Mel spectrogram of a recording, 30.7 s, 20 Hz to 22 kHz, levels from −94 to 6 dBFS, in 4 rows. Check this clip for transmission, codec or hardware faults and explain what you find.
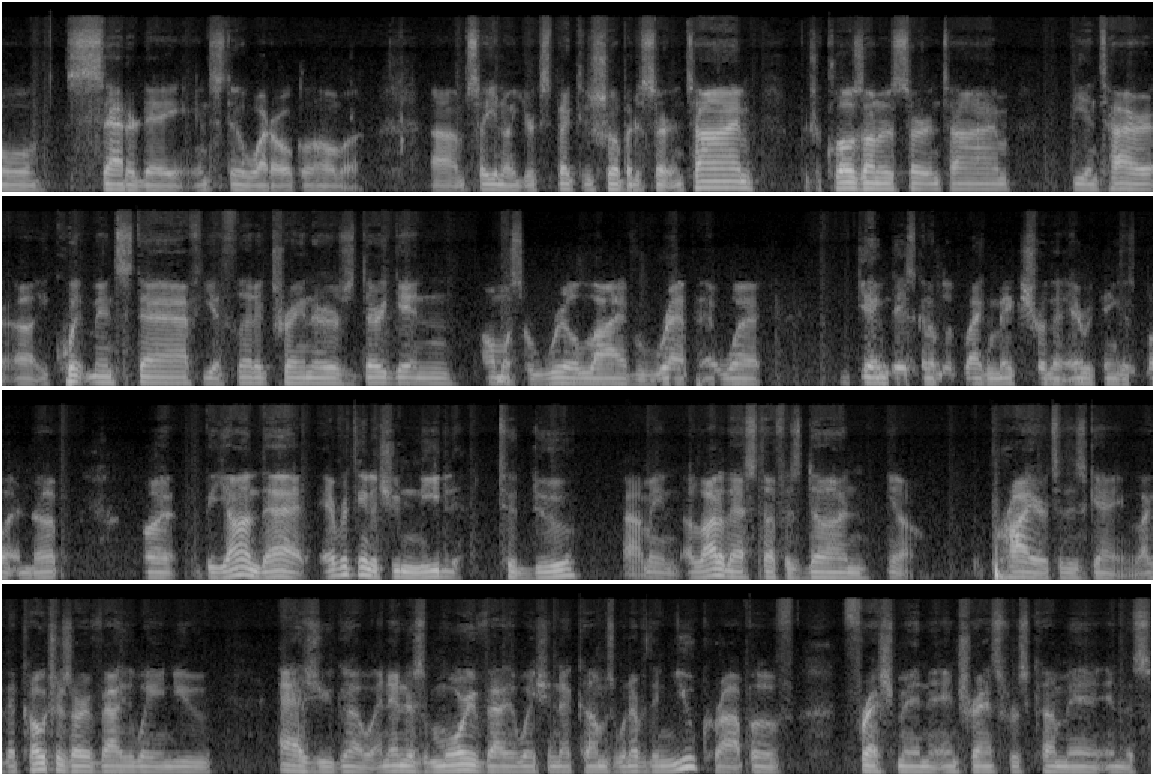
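The speech is repeatedly pulled down between 10.86 and 16.36 s, most likely speech suppressed in double talk: the echo canceller can't separate its own talker from the far-end echo, so it attenuates both. The speech dips by roughly 10 dB, ranging from about 5 to 15 dB, at 10.86–10.93, 11.13–11.21, 12.06–12.68, 13.35–14.15, 14.35–14.62, 15.01–15.54 and 15.95–16.36 s.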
